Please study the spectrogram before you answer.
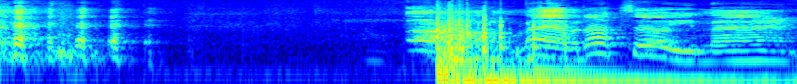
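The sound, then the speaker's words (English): After brief talking and a quiet pause, a door opens with a sudden heavy thunk, followed by a loud, drawn-out wavering creak that fills the rest of the moment. “He's our door opener. He's about to open it now.”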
